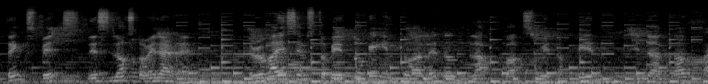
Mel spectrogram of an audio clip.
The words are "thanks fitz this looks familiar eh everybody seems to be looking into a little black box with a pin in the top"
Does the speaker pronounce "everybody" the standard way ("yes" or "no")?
no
